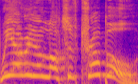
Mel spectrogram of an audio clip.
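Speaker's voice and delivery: high, ranting, mad shout.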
